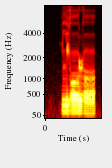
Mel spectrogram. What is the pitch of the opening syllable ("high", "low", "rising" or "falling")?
high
